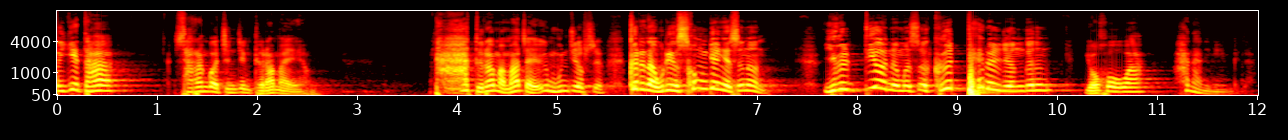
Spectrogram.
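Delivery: ordinary delivery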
